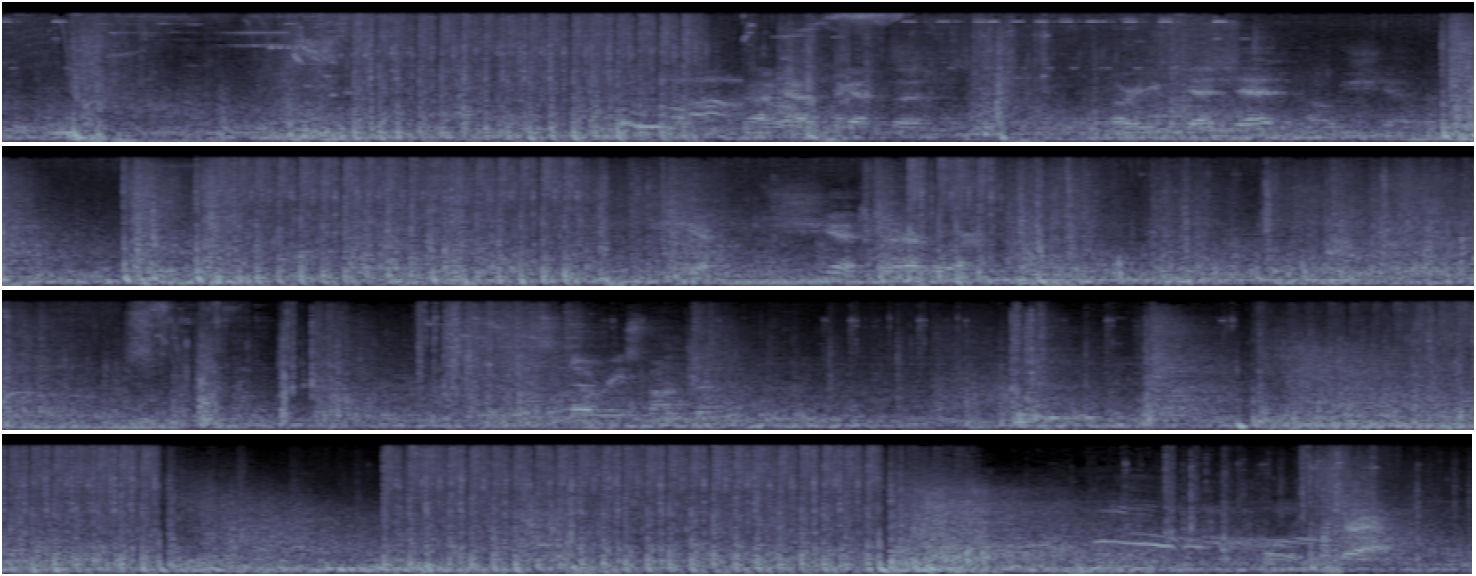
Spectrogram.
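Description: Gunfire rattles in rapid bursts from a video game.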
